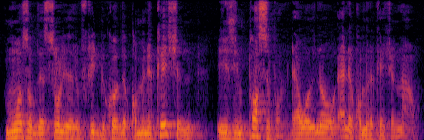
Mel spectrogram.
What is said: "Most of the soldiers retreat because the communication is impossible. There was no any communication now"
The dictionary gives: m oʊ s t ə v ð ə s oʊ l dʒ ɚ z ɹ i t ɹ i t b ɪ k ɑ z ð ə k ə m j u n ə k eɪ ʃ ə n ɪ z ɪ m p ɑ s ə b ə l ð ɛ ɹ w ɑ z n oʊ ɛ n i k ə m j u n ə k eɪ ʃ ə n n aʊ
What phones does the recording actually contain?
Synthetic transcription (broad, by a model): m oʊ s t ə v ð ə s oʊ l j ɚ ɹ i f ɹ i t b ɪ k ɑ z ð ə k ə m j u n ə k eɪ ʃ ə n ɪ z ɪ m p ɑ s ə b ə l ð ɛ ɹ w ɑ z n oʊ ɛ n i k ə m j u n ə k eɪ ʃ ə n n aʊ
